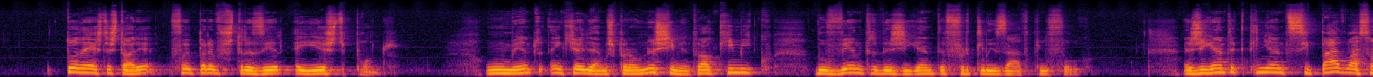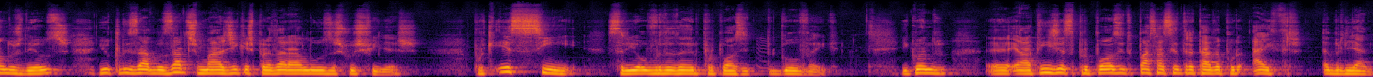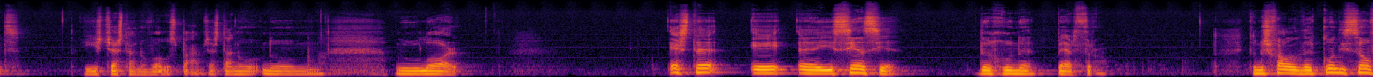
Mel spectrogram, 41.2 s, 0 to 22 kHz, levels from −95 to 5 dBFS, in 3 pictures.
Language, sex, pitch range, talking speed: English, male, 125-150 Hz, 140 wpm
